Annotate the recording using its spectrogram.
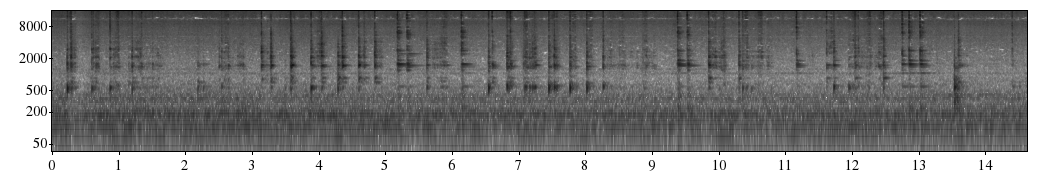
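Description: A metal spoon scrapes and clinks against a steel pan.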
